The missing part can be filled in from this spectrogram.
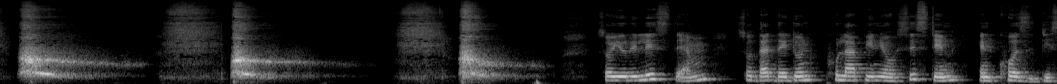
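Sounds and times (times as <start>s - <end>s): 
slow deep breathing exercise inhales and sighing exhales: 0.0s - 6.0s
speech: 6.0s - 10.5s.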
